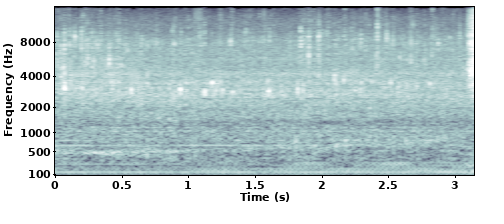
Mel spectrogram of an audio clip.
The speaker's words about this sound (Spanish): Sorry, estoy tomando agua porque hace un calor tremendo.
